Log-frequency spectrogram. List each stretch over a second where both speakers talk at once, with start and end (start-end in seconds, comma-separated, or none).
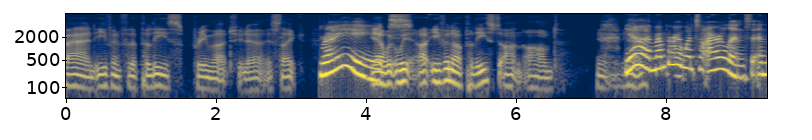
none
